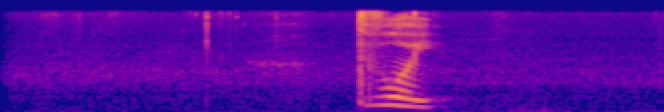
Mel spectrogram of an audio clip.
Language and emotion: Russian, neutral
